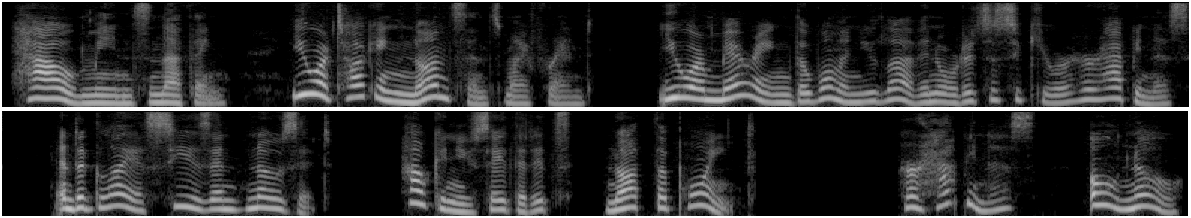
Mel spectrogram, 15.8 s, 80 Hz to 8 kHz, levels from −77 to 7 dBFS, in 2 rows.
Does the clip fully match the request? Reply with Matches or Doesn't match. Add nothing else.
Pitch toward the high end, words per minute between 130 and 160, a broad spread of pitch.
Matches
